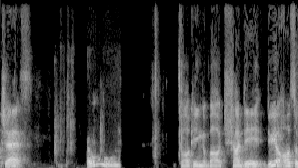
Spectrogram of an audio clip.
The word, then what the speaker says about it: Sade: There was a sticker that said pronounced Sade, Sharday, which apparently after all these years is not correct.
